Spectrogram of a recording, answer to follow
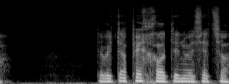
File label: "pechod", Welsh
